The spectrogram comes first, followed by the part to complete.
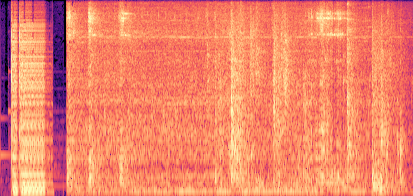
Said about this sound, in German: Das klingt nach Baulärm und nach Immobilien.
